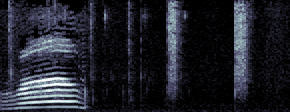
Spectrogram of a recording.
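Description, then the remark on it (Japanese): A single long, rising-and-falling cat meow rings out clearly, followed by quiet background with a couple of faint, brief noise bursts. No one speaks. “猫が黙った”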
